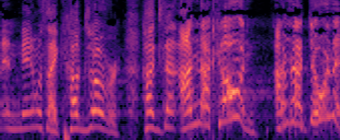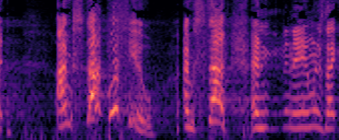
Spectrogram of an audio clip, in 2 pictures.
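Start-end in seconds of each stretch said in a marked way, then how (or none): 1.8-5.7 put-on high, insistent childlike refusal; cling on and flatly refuse; stubborn Ruth. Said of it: "Ruth's like".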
